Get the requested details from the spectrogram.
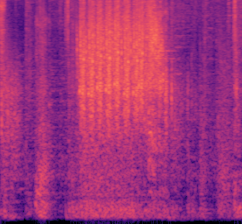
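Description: A video game's energy blast whooshes loudly.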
